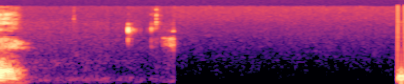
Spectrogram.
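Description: A pause in a man's speech: the end of a word, then silence broken by one faint, short click about two-thirds of a second in.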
